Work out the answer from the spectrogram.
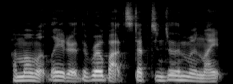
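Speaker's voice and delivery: plain reading voice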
